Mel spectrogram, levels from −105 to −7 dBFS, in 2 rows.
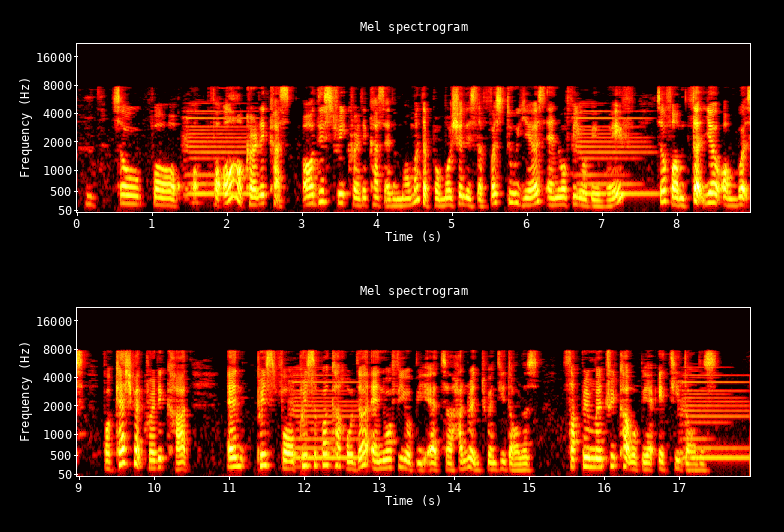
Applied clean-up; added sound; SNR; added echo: classical method Wiener filter.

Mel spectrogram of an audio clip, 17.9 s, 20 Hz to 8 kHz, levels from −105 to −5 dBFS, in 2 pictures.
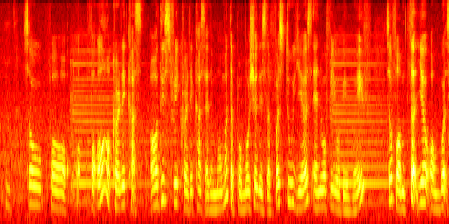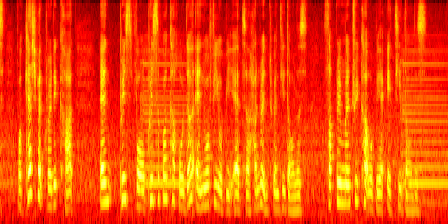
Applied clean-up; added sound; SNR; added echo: none; Bowed string instrument; 18 dB; none.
